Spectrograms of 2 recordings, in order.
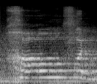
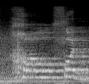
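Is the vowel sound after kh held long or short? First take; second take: short; short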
